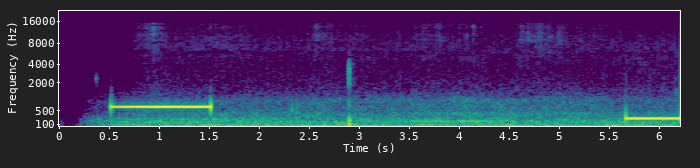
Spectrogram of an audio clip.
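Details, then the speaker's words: Steady pure tones of about one second at different pitches, in both ears or individually through headphones, in a simulated ASMR hearing test for relaxation, quiet room; pure-tone hearing test beeps. "I want you to tell me when you hear it in both ears more individually and when you hear it individually I want you to tell me which ear you hear it"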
